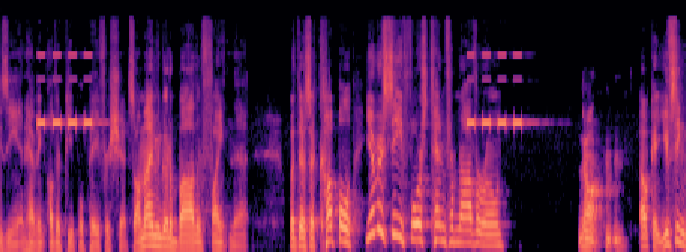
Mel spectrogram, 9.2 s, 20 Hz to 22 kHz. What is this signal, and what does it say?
Alarm pattern, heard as an alarm's beeps, played twice, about 3000 Hz, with speech in English. Temporal four. Carbon monoxide.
